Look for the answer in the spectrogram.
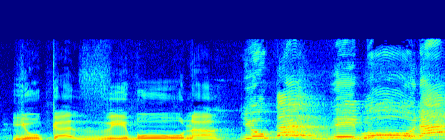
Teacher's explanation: ذال پر تشدید آ گئی ہے تو ذال پہ جماؤ بھی ہوگا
